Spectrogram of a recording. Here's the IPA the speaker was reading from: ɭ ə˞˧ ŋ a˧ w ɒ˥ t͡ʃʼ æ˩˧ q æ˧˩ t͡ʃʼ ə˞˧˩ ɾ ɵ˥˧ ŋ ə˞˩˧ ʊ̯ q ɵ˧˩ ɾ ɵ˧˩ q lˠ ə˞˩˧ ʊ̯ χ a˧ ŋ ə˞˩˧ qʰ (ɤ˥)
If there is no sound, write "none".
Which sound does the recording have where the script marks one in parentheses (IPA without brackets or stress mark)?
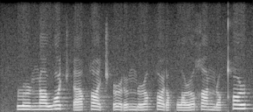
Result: ə˞˥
